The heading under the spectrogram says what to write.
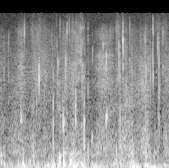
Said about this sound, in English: Okay. That's enough from you. That's our podcasting dog.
